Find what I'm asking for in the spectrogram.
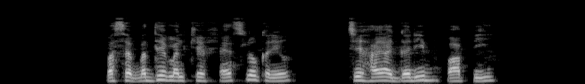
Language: Parkari Koli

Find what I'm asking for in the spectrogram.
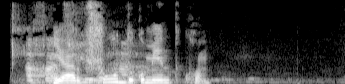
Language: Abkhazian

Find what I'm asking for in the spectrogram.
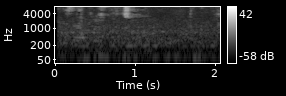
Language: Pashto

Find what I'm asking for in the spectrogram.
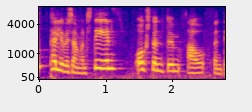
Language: Icelandic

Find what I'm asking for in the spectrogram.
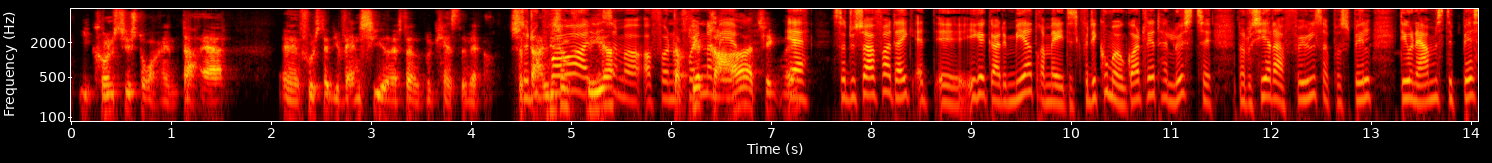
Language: Danish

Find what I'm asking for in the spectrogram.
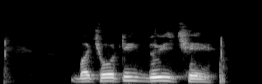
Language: Domaaki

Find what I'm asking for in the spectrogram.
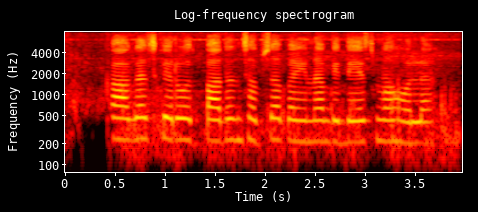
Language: Maithili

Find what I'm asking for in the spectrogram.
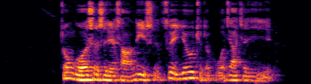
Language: Chinese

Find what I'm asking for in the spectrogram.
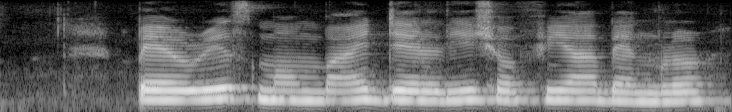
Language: Manipuri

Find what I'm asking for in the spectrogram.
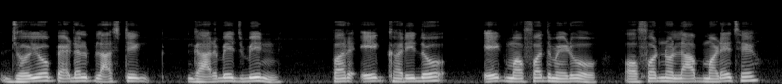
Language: Gujarati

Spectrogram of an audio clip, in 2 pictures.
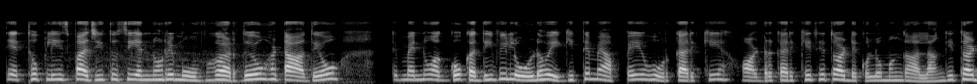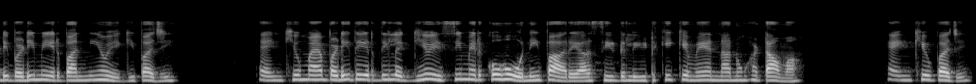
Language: Punjabi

